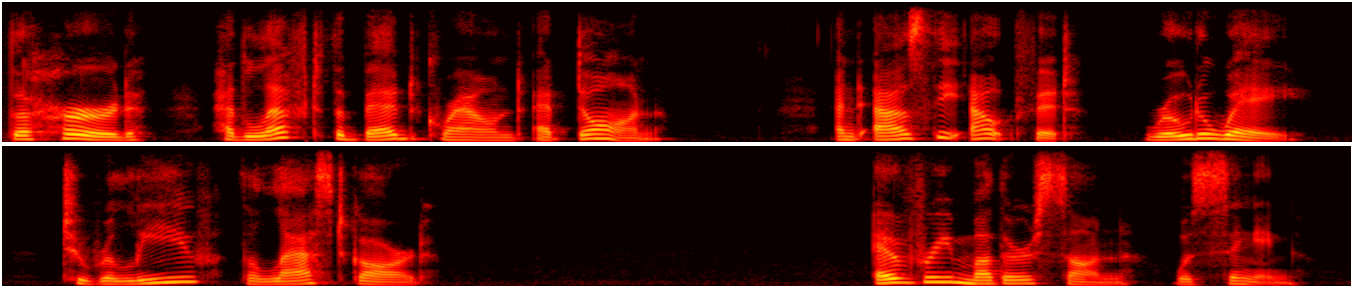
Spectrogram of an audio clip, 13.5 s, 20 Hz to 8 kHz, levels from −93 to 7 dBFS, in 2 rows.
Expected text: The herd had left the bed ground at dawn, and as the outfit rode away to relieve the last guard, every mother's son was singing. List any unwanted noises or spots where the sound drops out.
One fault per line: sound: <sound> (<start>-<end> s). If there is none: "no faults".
no faults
